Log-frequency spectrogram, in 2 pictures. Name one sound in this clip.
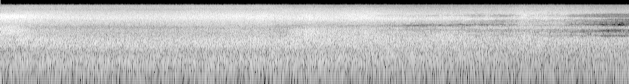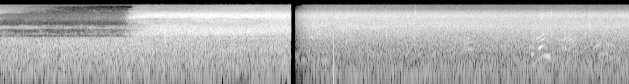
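Water rushes and splashes loudly over a waterfall.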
